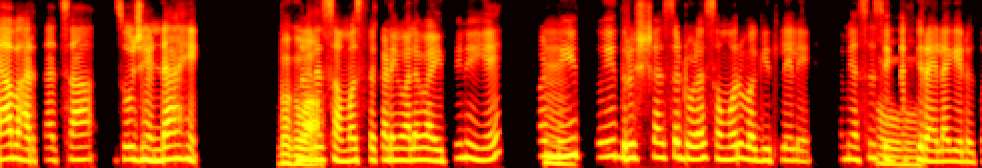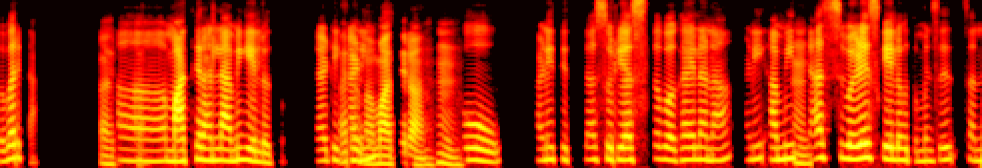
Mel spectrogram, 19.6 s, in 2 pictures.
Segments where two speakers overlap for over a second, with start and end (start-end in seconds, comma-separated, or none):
none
